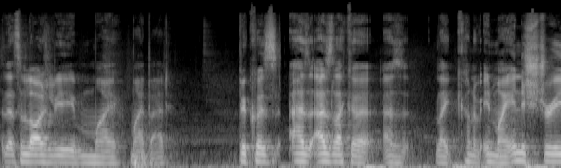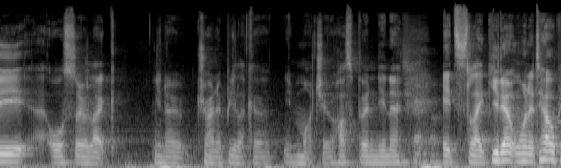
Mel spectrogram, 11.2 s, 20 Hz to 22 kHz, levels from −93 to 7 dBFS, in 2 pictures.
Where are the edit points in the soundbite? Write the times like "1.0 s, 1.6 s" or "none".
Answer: 2.8 s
